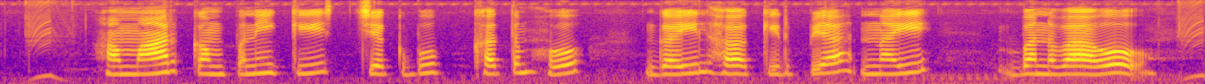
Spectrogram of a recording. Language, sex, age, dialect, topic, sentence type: Magahi, female, 18-24, Central/Standard, banking, statement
